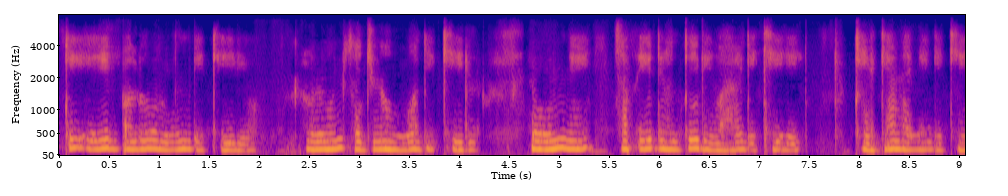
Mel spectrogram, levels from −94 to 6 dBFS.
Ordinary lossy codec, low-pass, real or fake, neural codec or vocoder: none; 7.2 kHz; fake; codec, 16 kHz, 1 kbps, FreqCodec, smaller model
